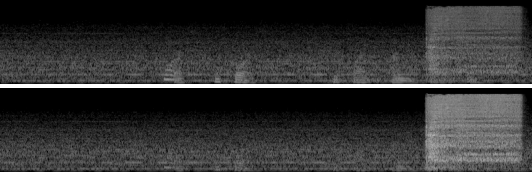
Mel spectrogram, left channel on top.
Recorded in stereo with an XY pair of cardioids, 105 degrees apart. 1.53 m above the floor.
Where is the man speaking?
50° left, 0.6 m.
